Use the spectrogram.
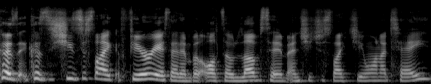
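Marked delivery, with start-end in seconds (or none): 3.5-4.3 homemade put-on Australian accent. Quoting a woman in a story, in an imitated Australian accent. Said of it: "And that's my Australian accent".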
